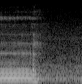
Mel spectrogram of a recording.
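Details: Jiji, a male rescued Labrador–Schnauzer mix, snoring loudly while asleep: a low, buzzing, droning snore lasting under half a second before fading into quiet.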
